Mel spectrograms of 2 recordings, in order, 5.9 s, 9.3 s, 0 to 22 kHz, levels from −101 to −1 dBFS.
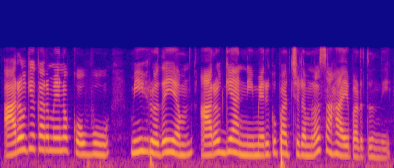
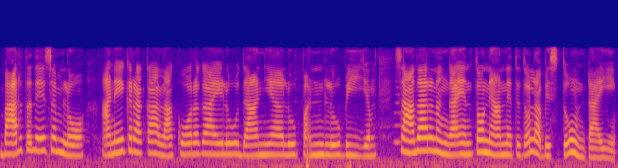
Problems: none marked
